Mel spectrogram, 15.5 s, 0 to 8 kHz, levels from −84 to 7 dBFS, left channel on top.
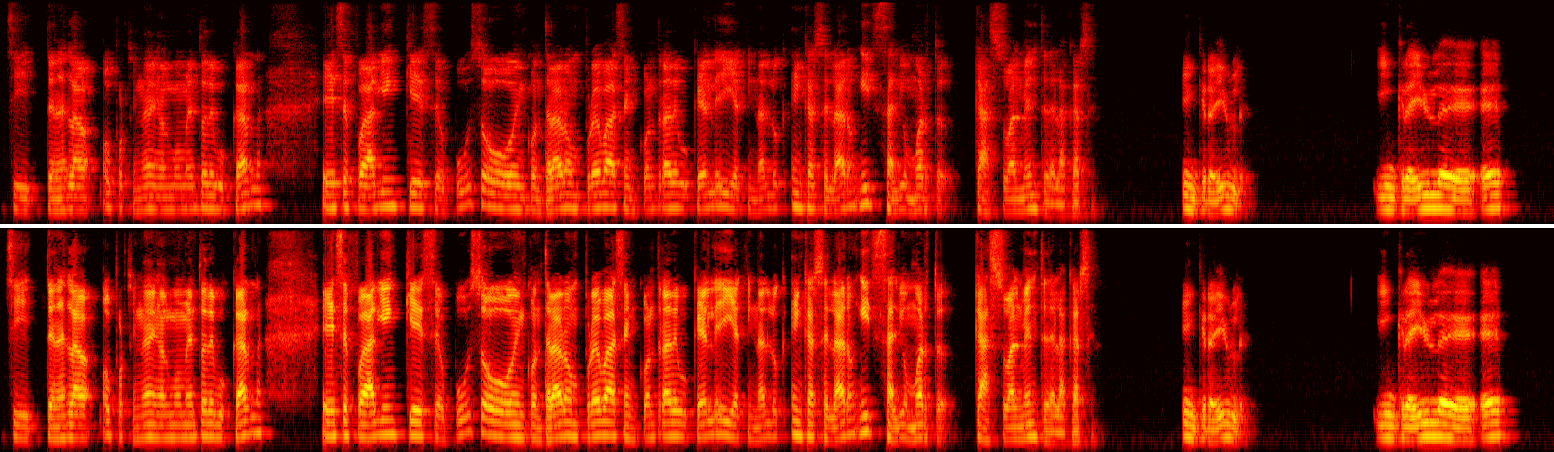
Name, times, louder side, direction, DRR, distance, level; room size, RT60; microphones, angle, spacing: voice 1, 0.1-9.5 9.7-10.9, right 8 dB, 80° right, 0.7 m, -25 dB
voice 2, 11.8-12.4 13.8-15.0, right 2 dB, 20° right, 0.7 m, -22 dB
14.0 x 8.3 x 2.7 m
head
